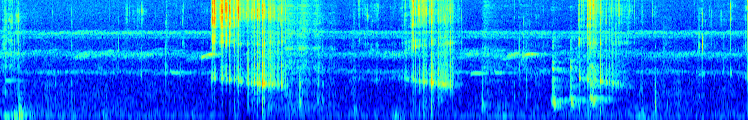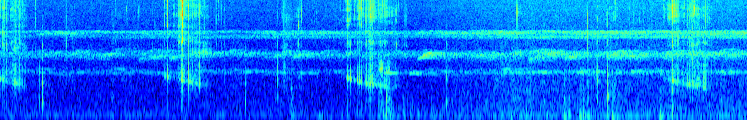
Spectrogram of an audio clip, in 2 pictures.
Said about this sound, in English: This is also going to double as a chip-eating ASMR.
